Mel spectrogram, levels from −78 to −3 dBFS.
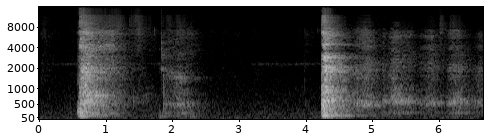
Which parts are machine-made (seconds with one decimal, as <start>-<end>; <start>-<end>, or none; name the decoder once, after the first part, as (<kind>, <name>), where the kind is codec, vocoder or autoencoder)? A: none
